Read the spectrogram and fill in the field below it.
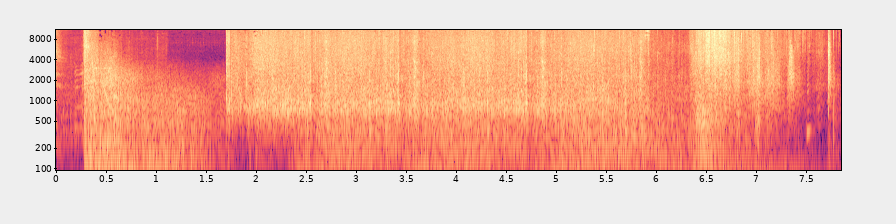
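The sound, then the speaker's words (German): Video game combat: a loud gunshot (the fourth shot), then a heavy explosion as a helicopter is completely blown up, giving way to a steady roaring rumble, and another sharp blast near the end. No voices. “Der vierte Schuss, ich habe es, äh, es ähm, Black Hawk Down. Oh Gott, er ist komplett explodiert.”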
